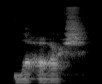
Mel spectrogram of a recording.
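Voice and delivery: low, sighing reproach; sighed. A narrator's reading. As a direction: sigh the name at a brother. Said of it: "zucht mijn zus".

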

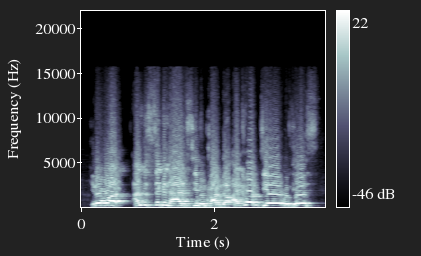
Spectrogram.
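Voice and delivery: a mock meltdown, laughing through it; fed-up outburst. Roommate ranting about Stephen, high and half-laughing.

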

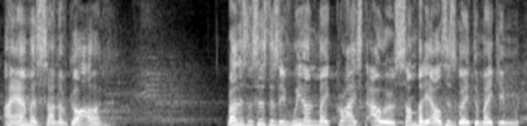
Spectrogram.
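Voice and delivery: usual speaking voice

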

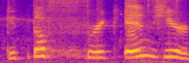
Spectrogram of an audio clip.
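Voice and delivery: frustrated shout. Real, not acted. Frustrated gamer.

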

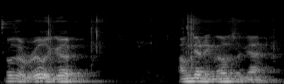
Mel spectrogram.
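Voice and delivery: talking between bites; chewing while talking. Real, not acted. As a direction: mouth partly full. Seen 0: Man ate snack just before; lips pursed, jaw chewing while speaking.

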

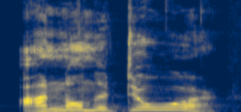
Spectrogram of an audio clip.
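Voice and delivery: high, loud alarmed exclamation; shocked gamer shriek; shocked cry. Real, not acted. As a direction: blurt it out in horror. Shocked at creepy door.

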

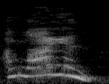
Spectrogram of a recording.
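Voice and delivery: high, loud startled shout; startled cry. Acted. Little hyena suddenly spotting a lion, high loud startled cry. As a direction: gasp it out in shock.

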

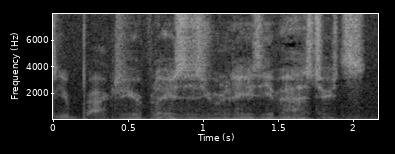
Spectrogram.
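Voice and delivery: low hissed whisper; whispered insult. Pretend. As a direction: mutter the insult under your breath.

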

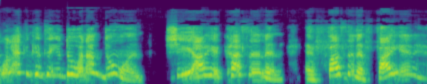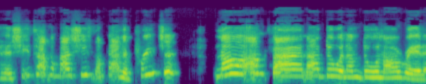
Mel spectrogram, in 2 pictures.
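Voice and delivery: high, scoffing voice of an unimpressed onlooker; mocking skeptic. Onlookers scoff at a cussing, fighting preacher in a high mock voice. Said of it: "they gonna be like".

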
